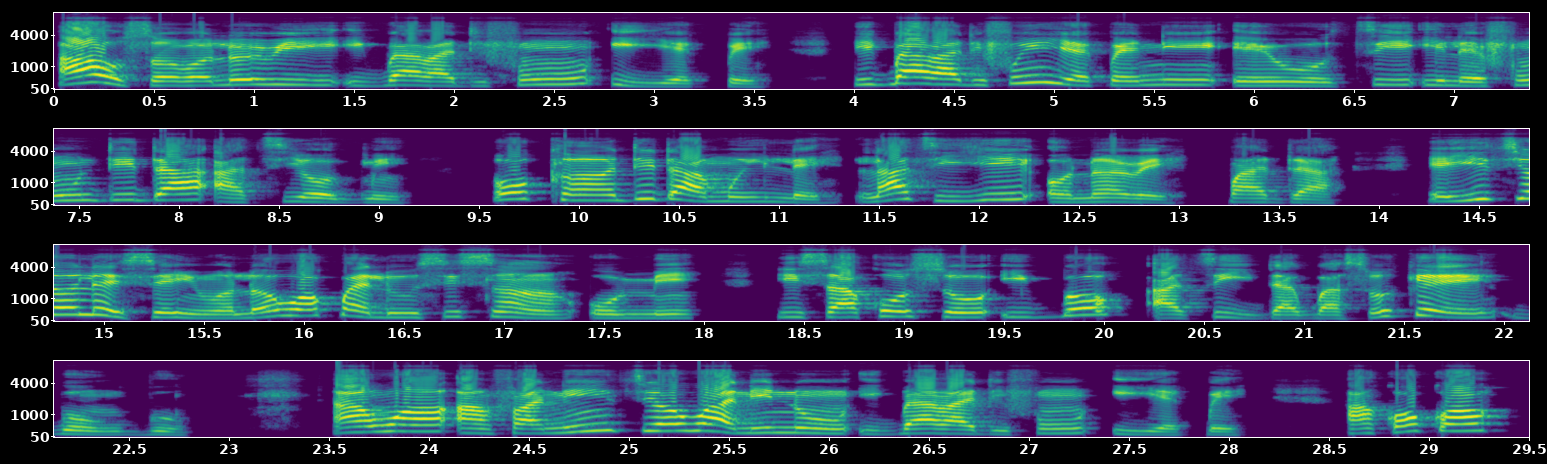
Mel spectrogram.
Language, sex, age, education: Yoruba, female, 15-29, tertiary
